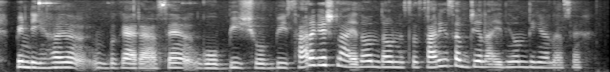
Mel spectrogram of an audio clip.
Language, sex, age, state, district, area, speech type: Dogri, female, 18-30, Jammu and Kashmir, Samba, rural, spontaneous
